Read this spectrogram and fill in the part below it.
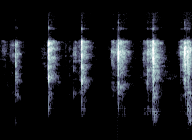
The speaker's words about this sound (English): So, I'm shuffling the modern witches tarot.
